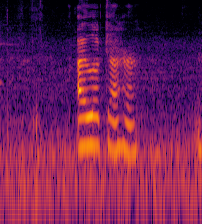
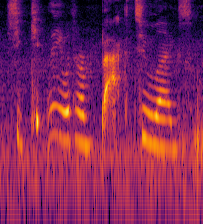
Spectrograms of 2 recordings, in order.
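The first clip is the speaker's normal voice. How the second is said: ordinary delivery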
